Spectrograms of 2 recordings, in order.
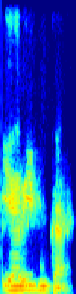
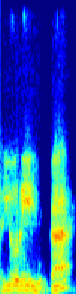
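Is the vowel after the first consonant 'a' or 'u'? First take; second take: a; u. First: The vowel after the first consonant is a. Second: The vowel after the first consonant is u. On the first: "boleh dibaca yari buka" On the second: "boleh dibaca yuri buka"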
